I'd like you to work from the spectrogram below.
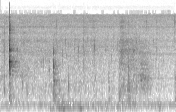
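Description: Cocido with morcilla heating in a pot gives soft bubbling and faint liquid movement, with a brief clink at the start and low steady simmering.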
